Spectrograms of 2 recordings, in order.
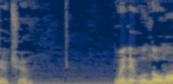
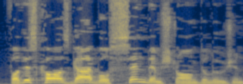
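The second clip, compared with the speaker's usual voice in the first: emphatic reread; 3 semitones higher, 8 dB louder than usual. Shown as a demonstration. Preacher rereading the sober verse, louder. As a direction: hit "cause" hard on the second reading. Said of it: "most sober passages".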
